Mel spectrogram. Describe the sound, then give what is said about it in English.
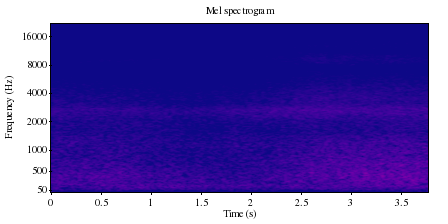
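Ocean waves wash in a steady, full surf with no voices, the broad roar holding even and swelling slightly louder toward the end. “let the rhythm of these waves guide you as you breathe in, opening up,”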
